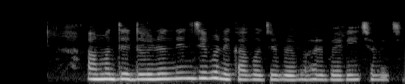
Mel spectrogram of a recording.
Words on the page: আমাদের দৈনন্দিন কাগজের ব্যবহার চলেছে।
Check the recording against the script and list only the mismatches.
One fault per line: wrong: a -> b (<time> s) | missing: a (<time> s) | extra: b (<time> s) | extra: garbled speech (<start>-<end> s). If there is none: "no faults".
extra: জীবনে (1.9 s)
extra: বেড়েই (3.3 s)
